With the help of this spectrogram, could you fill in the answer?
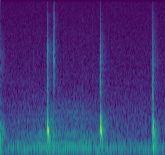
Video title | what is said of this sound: Evaluating a Tree for Decay | when trees have extensive decay you will have a much more low pitch associated with that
